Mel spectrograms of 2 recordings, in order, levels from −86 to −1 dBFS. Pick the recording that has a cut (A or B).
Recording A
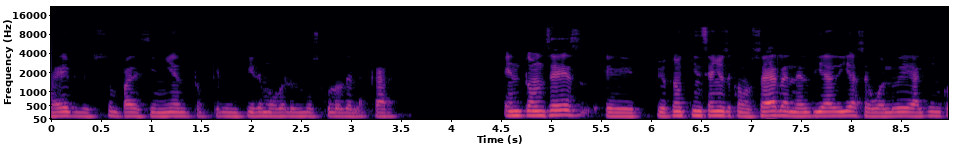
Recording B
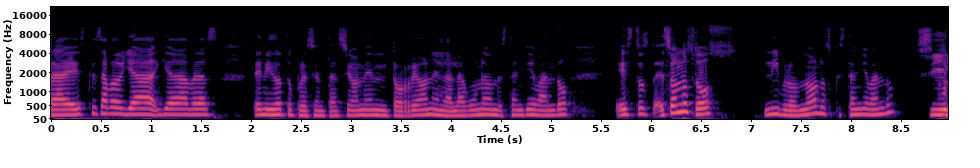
B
